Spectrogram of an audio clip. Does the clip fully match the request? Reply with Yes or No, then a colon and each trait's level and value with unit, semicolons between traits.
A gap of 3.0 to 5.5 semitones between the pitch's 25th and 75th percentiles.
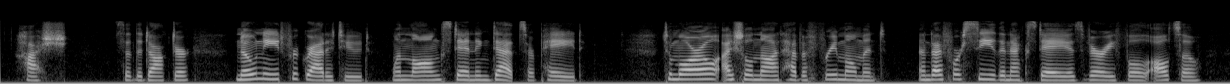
No: narrow, 2.5 semitones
